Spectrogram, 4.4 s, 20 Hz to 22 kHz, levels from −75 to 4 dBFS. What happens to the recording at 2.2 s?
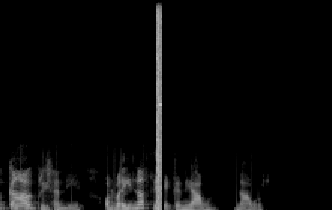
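At 2.2 s the speech is coming out of an uninitialised buffer fault that runs from 2.09 to 2.18 s. For about 93 ms a block of playback memory was sent to the output before any audio had been written into it, so whatever data was left in that memory was read as samples. The result is a short, loud burst of harsh digital noise. Its length fits a 4096-sample buffer.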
